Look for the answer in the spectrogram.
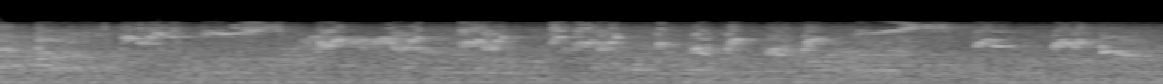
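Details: Red-whiskered bulbul (Pycnonotus jocosus) singing while fluffed up and fluttering its wings in display: a run of bright, bubbly chirps and short warbled phrases, mostly high-pitched, over light background hiss.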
